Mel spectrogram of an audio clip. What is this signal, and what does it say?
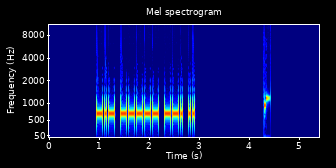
Morse code, heard as a keyed tone, about 28 wpm, 700 Hz. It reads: K0GI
